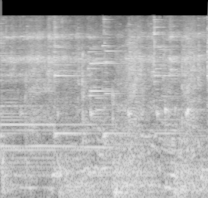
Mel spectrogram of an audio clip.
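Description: Small bells jingling, with several other ringing tones sounding together.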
